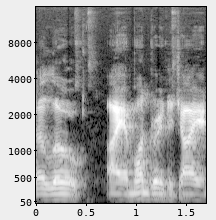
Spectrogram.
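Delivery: deep, low, hushed voice. Following up with an impression of Andre the Giant: Andre the Giant impression. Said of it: "maybe Andre does?".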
